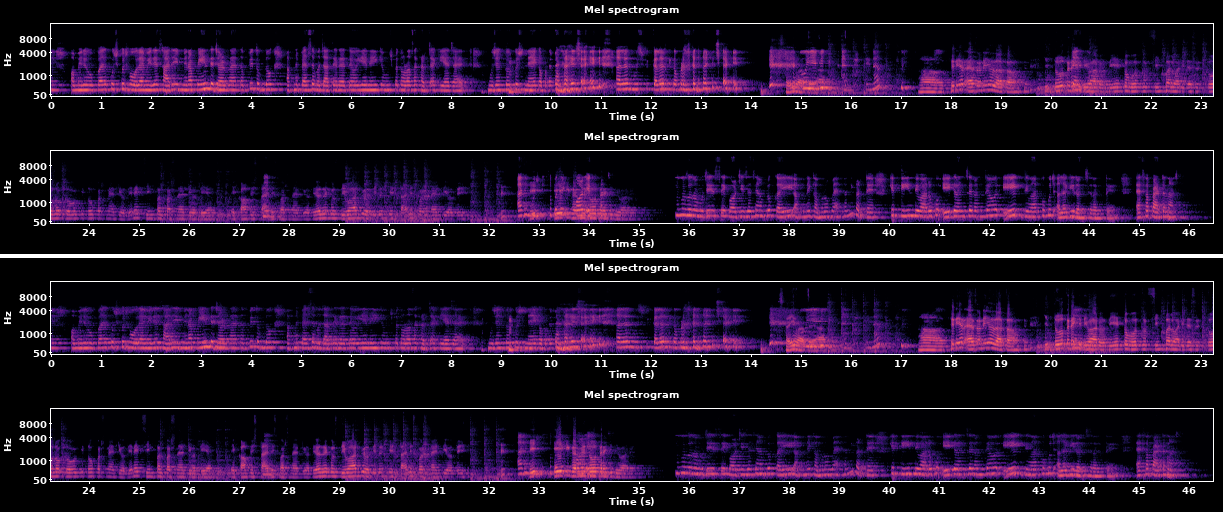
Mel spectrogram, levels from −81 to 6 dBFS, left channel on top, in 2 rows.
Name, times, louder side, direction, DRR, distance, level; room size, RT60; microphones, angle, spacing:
voice 1, 0.0-13.8 14.4-15.5 15.8-16.6 17.0-17.1 20.4-20.6 27.5-27.6 32.6-33.0 33.4-34.3 35.7-45.8, left 3 dB, 55° left, 9 dB, 0.9 m, -31 dB
voice 2, 14.7-15.6 17.3-26.5 26.8-31.5 32.2-32.4 32.8-32.9 33.3-34.9 45.5-45.7, right 3 dB, 30° right, 9 dB, 0.7 m, -32 dB
sound 1, 15.2-17.0 18.4-18.5 19.7-21.4 21.8-23.6 25.4-27.1 29.1-31.2 31.6-32.4, right 1 dB, 45° right, 4.8 m, -45 dB
13.5 x 5.9 x 6.3 m, 1.0 s
head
